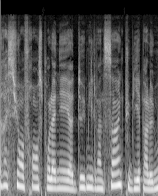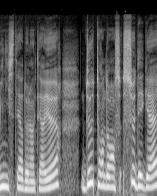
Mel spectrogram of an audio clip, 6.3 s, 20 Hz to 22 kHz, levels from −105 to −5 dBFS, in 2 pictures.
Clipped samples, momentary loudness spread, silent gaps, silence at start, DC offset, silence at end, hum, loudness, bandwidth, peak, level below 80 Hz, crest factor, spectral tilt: under 0.1%; 4 LU; none; 0 s; under 0.1%; 0 s; none; -17 LUFS; 13.5 kHz; -4 dBFS; -52 dBFS; 12 dB; -6 dB/octave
